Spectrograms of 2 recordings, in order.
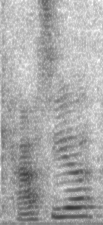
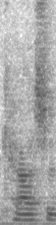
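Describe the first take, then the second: First: It uses a pronunciation other than the Idaho one. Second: It uses the local Idaho pronunciation. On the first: This may be the usual pronunciation elsewhere. "maybe it's pronounced C A S S I A is pronounced cassia" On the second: This is how people say it where the speaker grew up. "I pronounce it cassia just because that's where I'm from"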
